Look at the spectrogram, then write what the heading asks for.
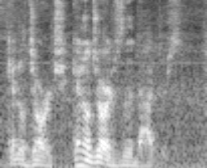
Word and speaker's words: Kendall George: There's a Kendall Jorge. Kendall George. Kendall George is the Dodgers. always wanted to call him Kendall Jorge, but I don't think that's how you pronounce it.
